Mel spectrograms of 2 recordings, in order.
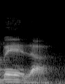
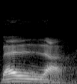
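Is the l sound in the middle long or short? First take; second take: short; long. First: The l sound in the middle is short. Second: The l sound in the middle is held long. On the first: The speaker calls it wrong. "pas bella" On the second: The speaker calls it right. "bella, toujours"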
